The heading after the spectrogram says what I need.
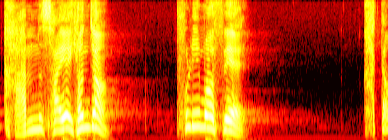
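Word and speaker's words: Plymouth: 플리머스 발음하는 거 보면 알아요. 안 갔다 온 사람들은 플리마우스라고 다 그러면 플리마우스, 쥐새끼 생각하는 거예요. 근데 그렇게 발음 안 하거든요. 갔다 온 사람들은 플리머스라고 발음해요.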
